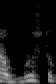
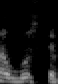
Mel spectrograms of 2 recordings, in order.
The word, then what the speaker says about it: Auguste: Algumas grafam como Augusto Comte, mas a pronúncia pode ser tanto Augusto quanto Auguste, porque ele era um francês.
